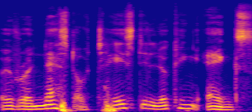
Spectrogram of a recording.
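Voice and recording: The voice has lively intonation and a slightly mellow tone. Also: man.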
